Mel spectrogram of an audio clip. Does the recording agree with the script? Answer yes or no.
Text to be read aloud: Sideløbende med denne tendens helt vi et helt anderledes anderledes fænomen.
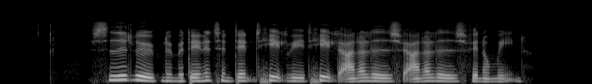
yes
